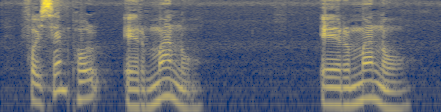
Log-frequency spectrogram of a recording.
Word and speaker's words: hermano: For example, hermano. Hermano. Hospital. Hospital. Hora. Hora. The H doesn't make a sound.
